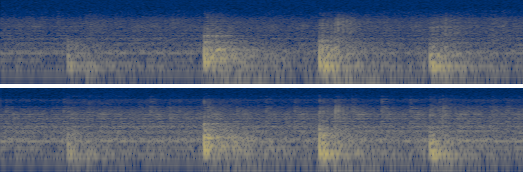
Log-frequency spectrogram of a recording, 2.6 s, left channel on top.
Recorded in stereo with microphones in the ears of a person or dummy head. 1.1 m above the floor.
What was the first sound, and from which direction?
Footsteps, 30° right (ahead or behind).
